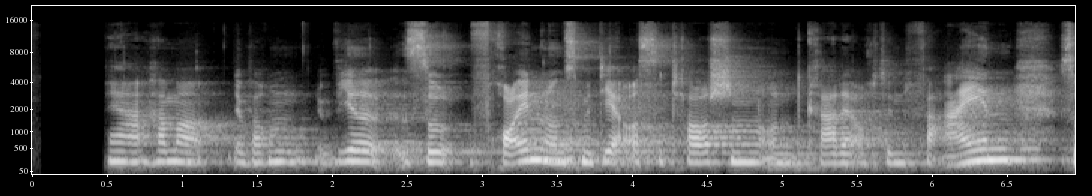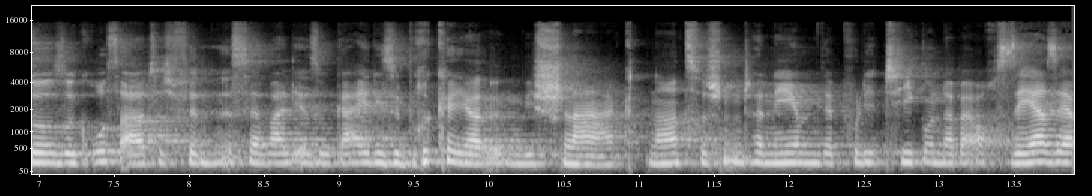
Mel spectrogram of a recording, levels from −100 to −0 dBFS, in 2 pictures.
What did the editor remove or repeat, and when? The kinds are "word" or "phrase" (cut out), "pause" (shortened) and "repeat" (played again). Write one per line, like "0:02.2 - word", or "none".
none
